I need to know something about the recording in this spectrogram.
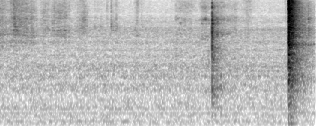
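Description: Two sharp knocks of hard kitchen items being handled, a faint one and then a loud one near the end, over low room noise.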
